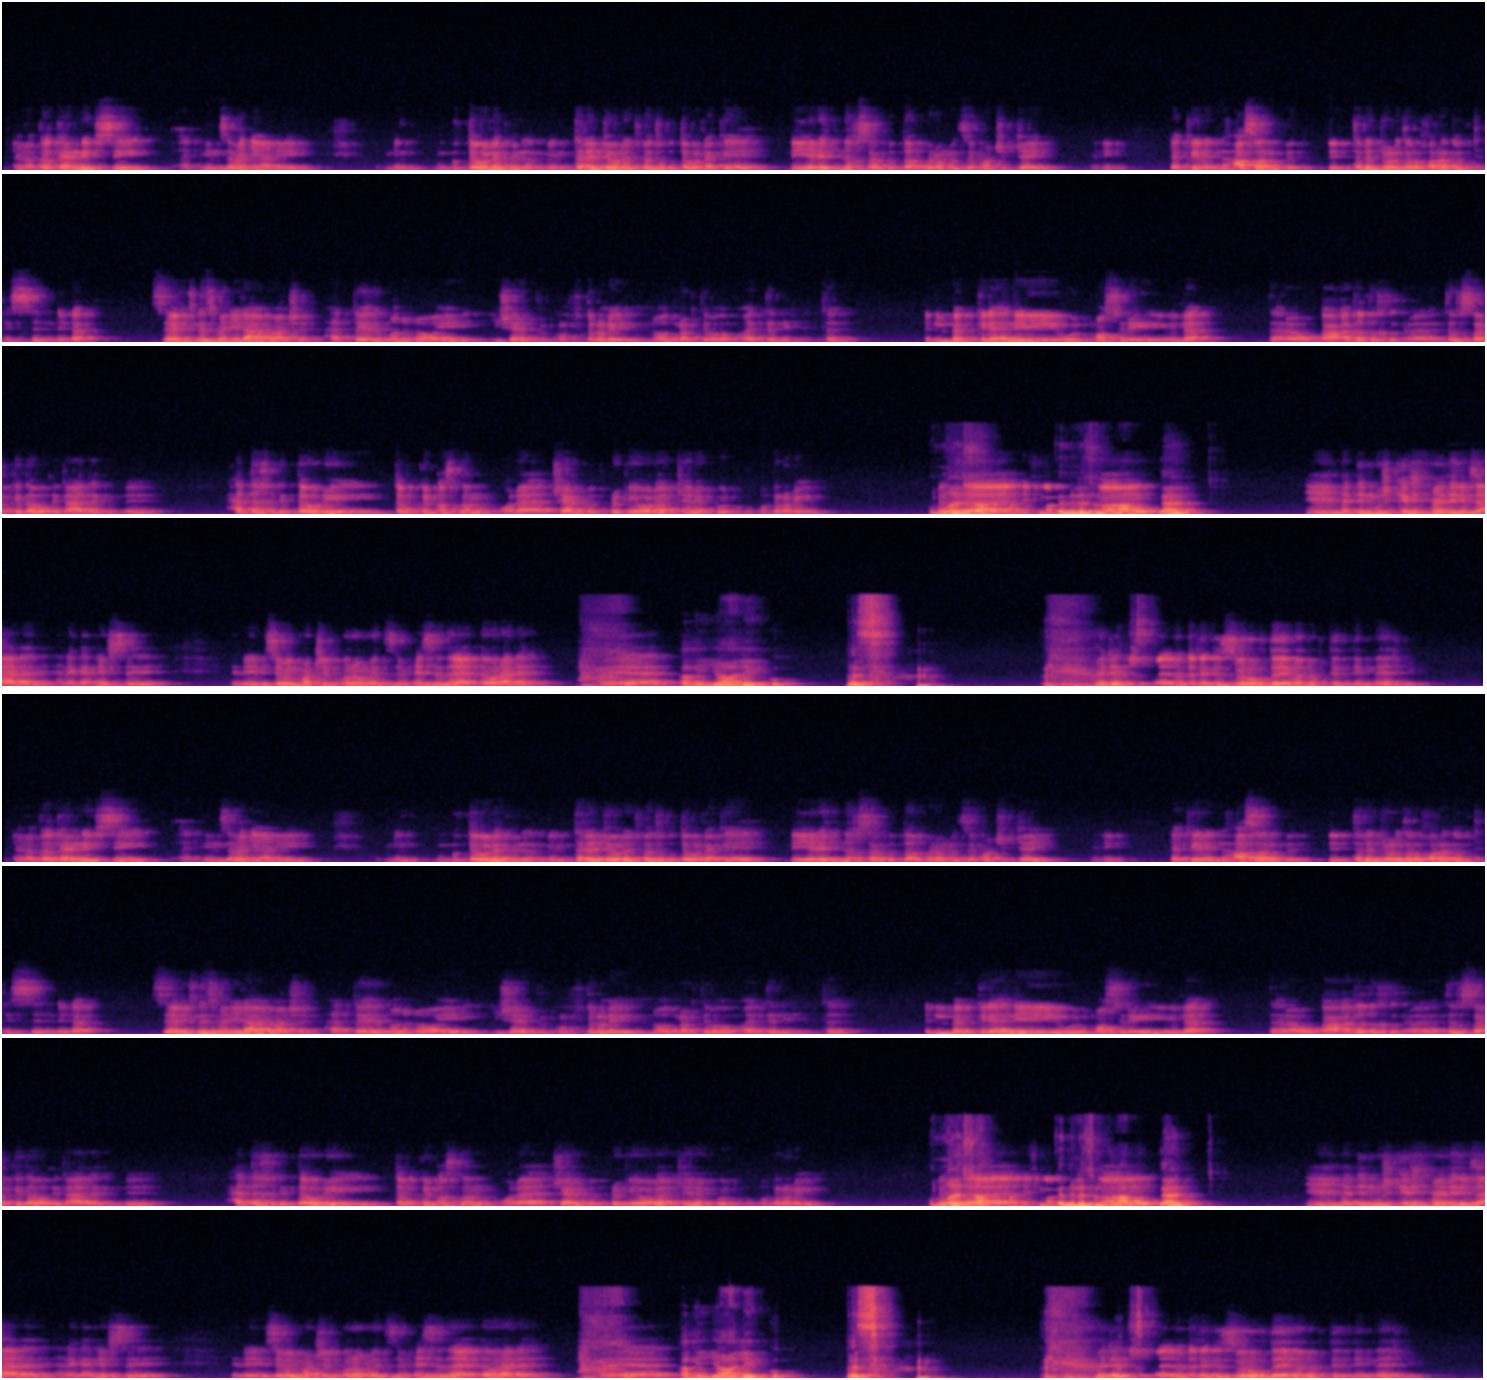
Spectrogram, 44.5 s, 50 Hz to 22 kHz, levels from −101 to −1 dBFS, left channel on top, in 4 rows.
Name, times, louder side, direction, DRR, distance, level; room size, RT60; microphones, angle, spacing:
voice 1, 0.1-1.0 1.3-2.2 2.9-7.8 8.2-8.3 8.8-11.8 12.3-17.4 18.0-20.2 20.6-23.3 23.9-28.3 29.3-30.2 30.5-30.8 32.0-34.5 35.1-37.4 37.8-38.5 41.3-43.9, equal, 30° left, 1 dB, 5.2 m, -30 dB
voice 2, 29.2-29.6 30.0-31.1 37.7-38.0 38.5-39.0 39.7-40.0 41.2-41.6, right 1 dB, 30° right, 4 dB, 3.4 m, -24 dB
20.5 x 9.7 x 4.4 m, 0.38 s
head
